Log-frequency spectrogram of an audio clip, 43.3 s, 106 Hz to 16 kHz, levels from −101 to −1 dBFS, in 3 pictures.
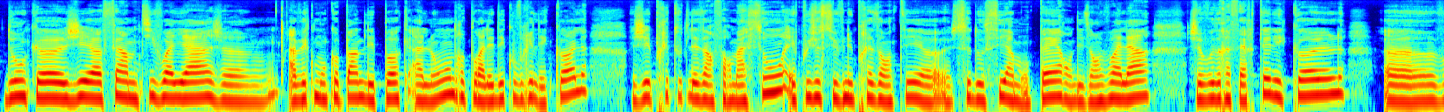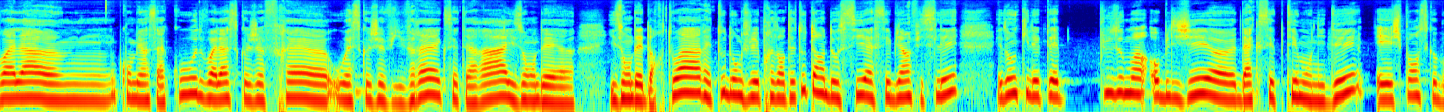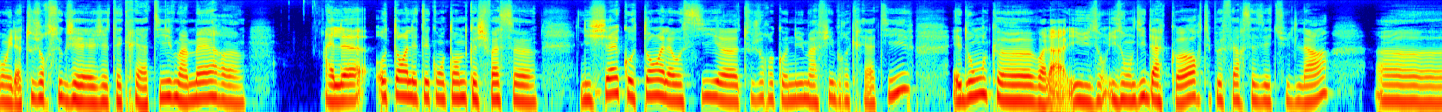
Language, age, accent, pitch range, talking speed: French, 20-39, French, 185-210 Hz, 200 wpm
